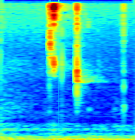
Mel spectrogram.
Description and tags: gum in toilet
gum falling into the water.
